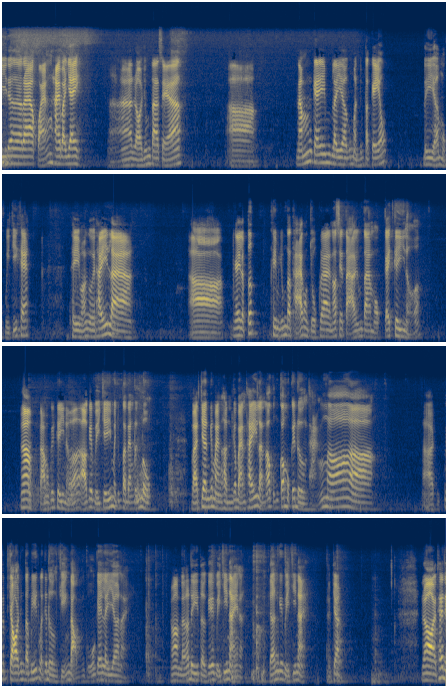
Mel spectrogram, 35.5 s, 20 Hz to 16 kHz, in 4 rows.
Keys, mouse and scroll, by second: 30.9 click, 32.4 click.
